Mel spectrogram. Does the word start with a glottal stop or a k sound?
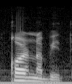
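k sound. The word starts with a back k sound. This is the standard form, which few people understand here. The speaker calls it wrong.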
